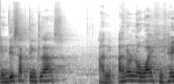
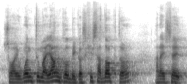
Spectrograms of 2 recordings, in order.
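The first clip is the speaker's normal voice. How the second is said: normal talking voice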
